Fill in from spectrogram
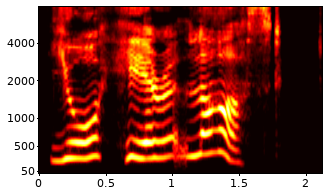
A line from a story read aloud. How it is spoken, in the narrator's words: sobbed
